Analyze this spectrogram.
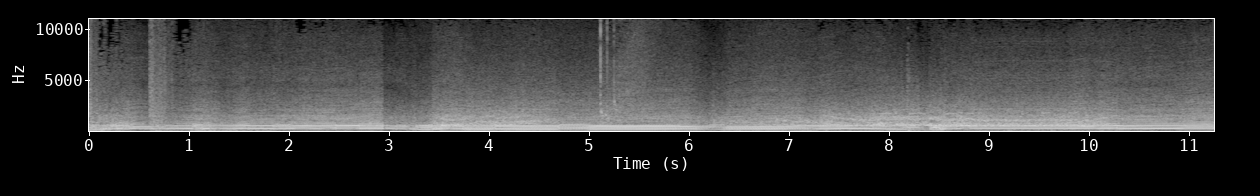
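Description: Tyres screech as a car skids and drifts.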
